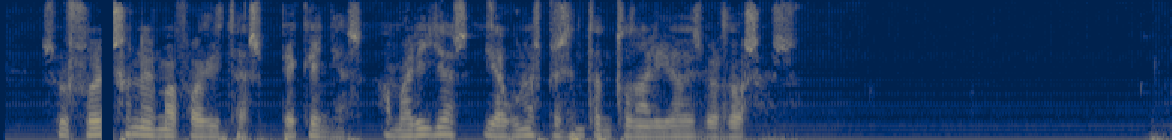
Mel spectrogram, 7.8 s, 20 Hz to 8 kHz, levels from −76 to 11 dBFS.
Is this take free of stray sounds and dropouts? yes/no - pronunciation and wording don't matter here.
no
